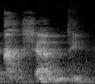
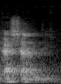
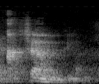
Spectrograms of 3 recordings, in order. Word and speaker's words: Kshanti: La K se tiene que pronunciar Kshanti. Sin la A, porque no es Kshanti. Es Kshanti. Y ya está, es sánscrito.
